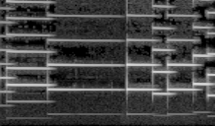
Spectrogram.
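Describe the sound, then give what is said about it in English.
An electronic musical doorbell chime plays a short melody of bright, ringing tones, the notes sustaining into one another, then a quicker run of several notes. It is clear, with no voices. “you ought to be a doorbell salesman.”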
